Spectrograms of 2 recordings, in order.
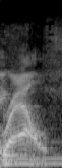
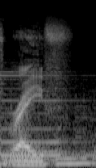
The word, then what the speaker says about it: Ralph: ralph finds right wraith it's ralph but it's rafe i know i'd be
